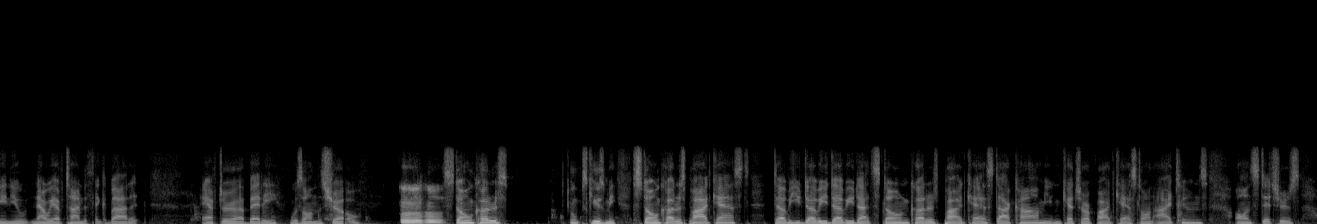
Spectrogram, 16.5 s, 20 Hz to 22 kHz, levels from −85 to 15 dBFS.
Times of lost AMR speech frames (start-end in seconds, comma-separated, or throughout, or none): 1.18-1.24, 4.29-4.46, 10.99-11.06, 13.69-13.75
